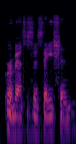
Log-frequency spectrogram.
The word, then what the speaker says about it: romanticization: Oh, I've never heard of romanticization. I'm pretty sure I messed that word up. – Oh, no, you said it right.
